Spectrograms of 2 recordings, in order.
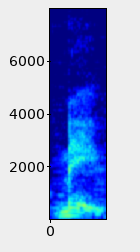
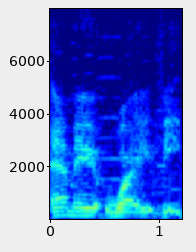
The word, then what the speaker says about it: Maeve: Maeve. Maeve. That's how you pronounce it. Maeve. It's just a sped up version. Maeve. You just pronounce it like M-A-Y-V. Maeve.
